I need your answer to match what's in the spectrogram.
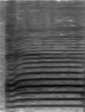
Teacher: So Ah, only 2 harakat. But Meen can be 2, 4 or 6.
